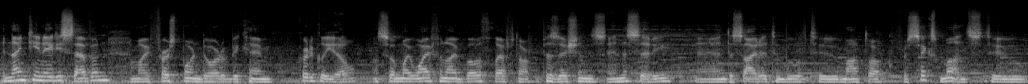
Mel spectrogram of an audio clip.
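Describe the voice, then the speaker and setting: Music plays in the background as a man with an American accent speaks at a fairly quick pace, his medium pitch showing ordinary variation. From Long Island, New York. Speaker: lighthouse keeper. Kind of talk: interview answer.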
